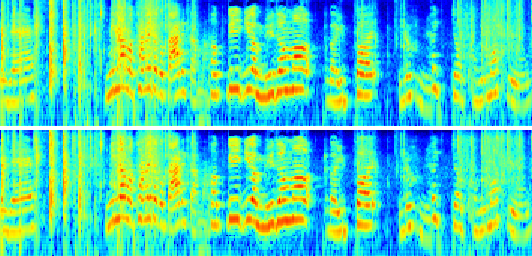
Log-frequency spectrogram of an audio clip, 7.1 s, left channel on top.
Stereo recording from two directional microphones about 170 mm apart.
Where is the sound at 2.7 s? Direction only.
45° left (ahead or behind).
